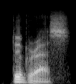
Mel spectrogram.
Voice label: "digress", American

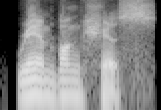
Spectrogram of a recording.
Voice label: "rambunctious", American

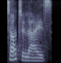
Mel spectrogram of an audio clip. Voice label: "totalize", Indian

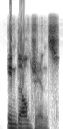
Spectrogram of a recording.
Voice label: "indulgence", American

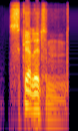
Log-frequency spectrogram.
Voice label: "skeleton", British

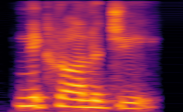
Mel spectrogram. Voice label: "necrology", Indian

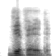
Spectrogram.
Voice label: "vivid", American

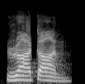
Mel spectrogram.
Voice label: "rattan", Indian

